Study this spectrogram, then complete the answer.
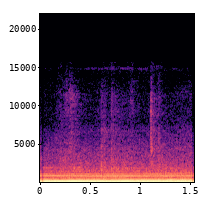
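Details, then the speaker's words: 120 V 60 Hz microwave oven run on 119 V 50 Hz from a generator through a plain step-down transformer: loud steady low buzz and harsh rattle as internals and outer case vibrate violently; voltage sags to 110 V. "As you can hear, there are loud noise vibrations coming from the microwave oven's outer case. The internal parts of the microwave oven are vibrating violently due to 50 Hz input power."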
